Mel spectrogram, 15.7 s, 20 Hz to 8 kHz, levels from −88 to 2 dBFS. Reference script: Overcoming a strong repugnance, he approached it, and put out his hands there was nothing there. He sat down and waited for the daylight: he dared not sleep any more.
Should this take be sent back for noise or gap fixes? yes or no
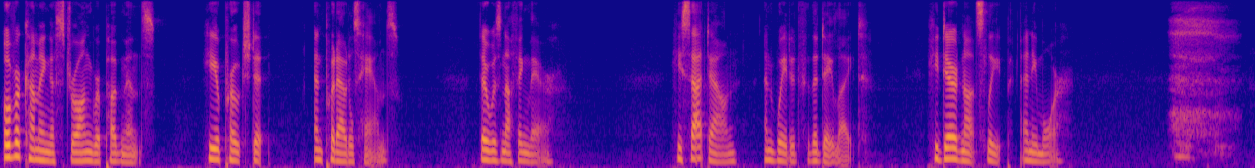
yes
